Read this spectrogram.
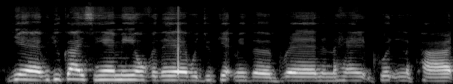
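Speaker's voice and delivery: fake, put-on New Yorker way of talking. Recalling shopping at the store with a put-on accent, in a fake new york accent. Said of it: "I would act like I had a New York accent".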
